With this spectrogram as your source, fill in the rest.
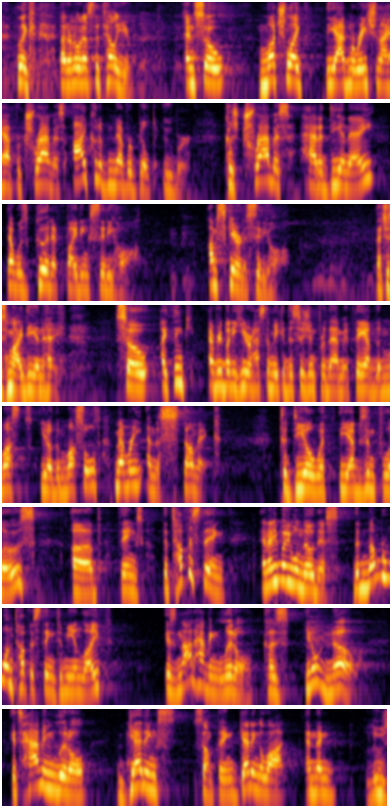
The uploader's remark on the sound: Keynote at Hall Of Flowers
